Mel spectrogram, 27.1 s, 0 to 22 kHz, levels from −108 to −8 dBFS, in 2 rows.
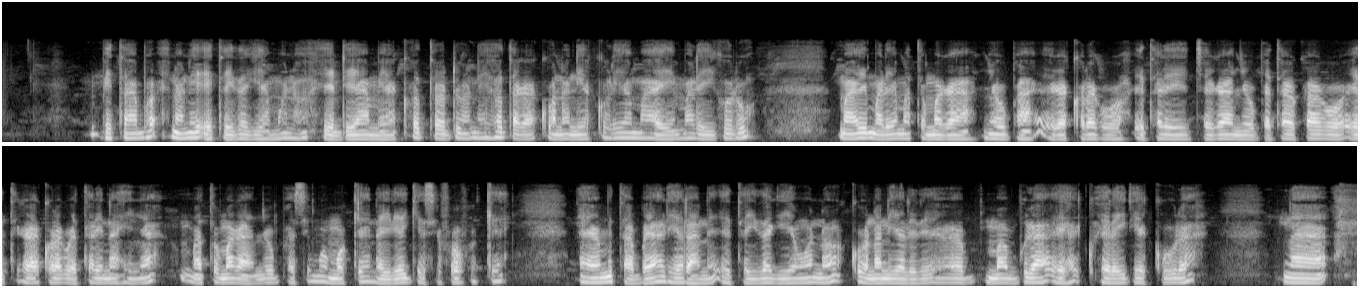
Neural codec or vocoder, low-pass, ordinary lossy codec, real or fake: none; 7.2 kHz; none; real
